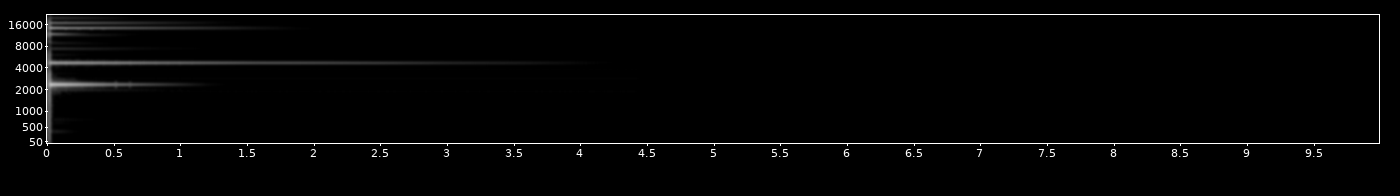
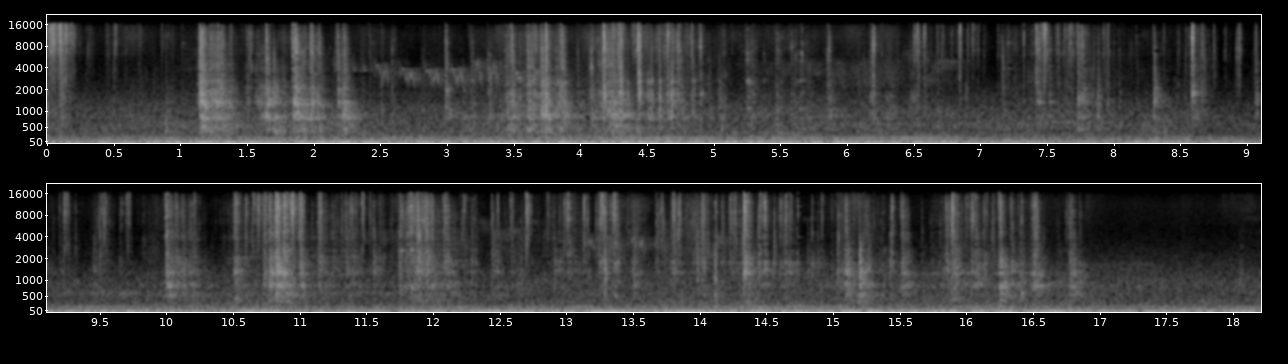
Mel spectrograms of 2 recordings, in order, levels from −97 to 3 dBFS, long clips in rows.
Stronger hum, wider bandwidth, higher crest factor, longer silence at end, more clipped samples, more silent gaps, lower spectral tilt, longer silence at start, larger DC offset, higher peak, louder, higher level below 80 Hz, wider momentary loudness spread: neither; first, over 20 kHz vs 17 kHz; about the same, 30 dB vs 32 dB; first, 8.7 s vs 0 s; neither; neither; second, 4 dB/octave vs -1.5 dB/octave; about the same, 0 s vs 0 s; neither; about the same, -4 dBFS vs -4 dBFS; first, -24 LUFS vs -37 LUFS; second, under -90 dBFS vs -42 dBFS; first, 27 LU vs 16 LU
